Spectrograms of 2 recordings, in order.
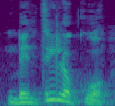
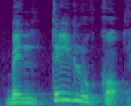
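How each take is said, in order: First: "ventrílocuo" said slowly, ending in -cuo with the u sounded; self-corrected pronunciation. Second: "ventríloco" said slowly, ending in plain -co without the u; stumbled mispronunciation. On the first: Host correcting a word just misread aloud, careful pronunciation. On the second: Host stumbling over a hard word while reading aloud, mispronounced. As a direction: trip slowly over "ventríloco", dropping the final u sound. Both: Real, not acted. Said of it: "perdón".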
